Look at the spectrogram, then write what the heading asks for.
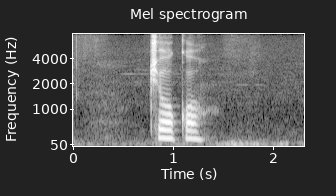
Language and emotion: Russian, neutral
